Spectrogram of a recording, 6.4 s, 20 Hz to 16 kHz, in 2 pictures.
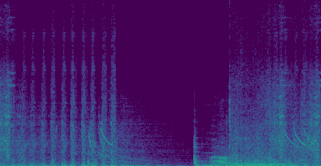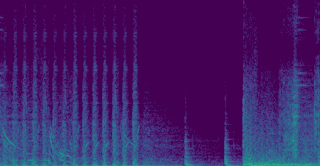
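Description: A Quake 2 Tank enemy fires in dense, rapid bursts of gunfire in a video game, loud and close, broken by a couple of brief pauses before the shooting resumes.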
